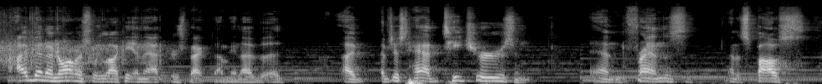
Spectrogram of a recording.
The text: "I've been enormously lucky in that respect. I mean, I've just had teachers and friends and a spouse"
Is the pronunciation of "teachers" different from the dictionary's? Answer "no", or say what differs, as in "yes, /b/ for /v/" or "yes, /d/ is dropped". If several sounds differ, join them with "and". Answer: no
